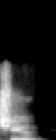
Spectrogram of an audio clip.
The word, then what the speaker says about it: Chu: So in Chinese, I believe it's Chao, but I know that no one pronounces it that way. So it's Steve Chu.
